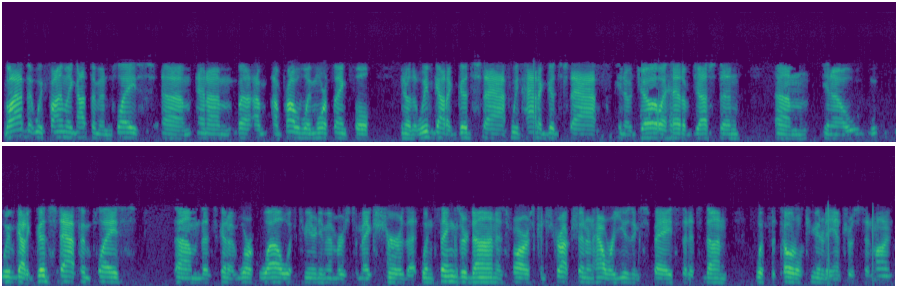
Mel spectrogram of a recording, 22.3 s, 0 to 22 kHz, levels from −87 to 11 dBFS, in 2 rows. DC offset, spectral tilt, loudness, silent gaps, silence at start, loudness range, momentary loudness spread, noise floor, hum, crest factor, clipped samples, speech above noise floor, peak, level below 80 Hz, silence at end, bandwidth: under 0.1%; -6.5 dB/octave; -22 LUFS; none; 0.05 s; 3 LU; 10 LU; -57 dBFS; none; 22 dB; under 0.1%; 34 dB; 0 dBFS; -64 dBFS; 0.05 s; 4.4 kHz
